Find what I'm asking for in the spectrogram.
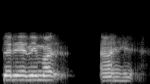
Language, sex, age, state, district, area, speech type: Kannada, male, 45-60, Karnataka, Shimoga, rural, conversation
